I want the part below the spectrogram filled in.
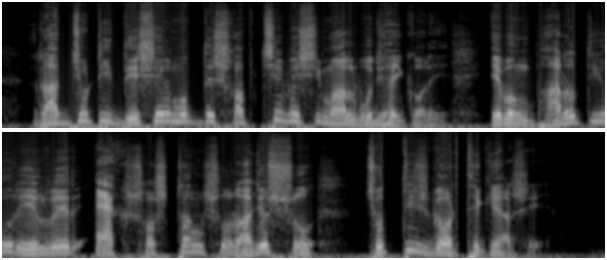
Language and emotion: Bengali, neutral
